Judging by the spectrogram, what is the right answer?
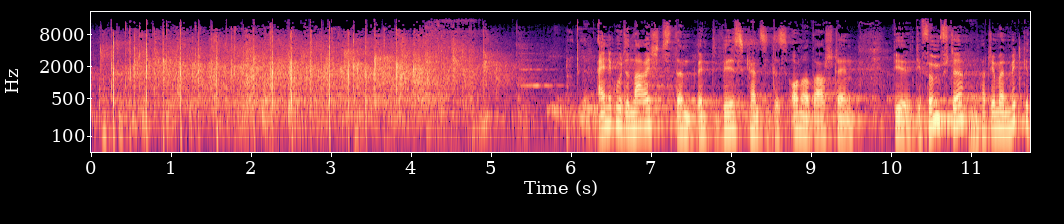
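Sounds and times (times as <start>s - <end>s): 
audience clapping: 0.0s - 5.3s
speech: 6.4s - 11.7s.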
